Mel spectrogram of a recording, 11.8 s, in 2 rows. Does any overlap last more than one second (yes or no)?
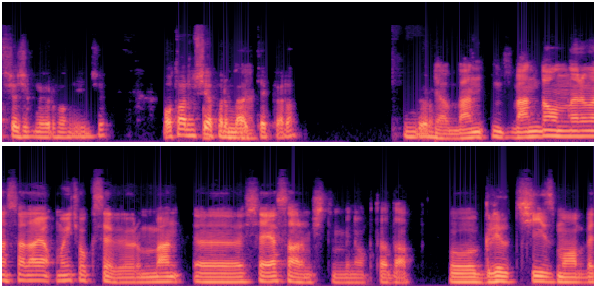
no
